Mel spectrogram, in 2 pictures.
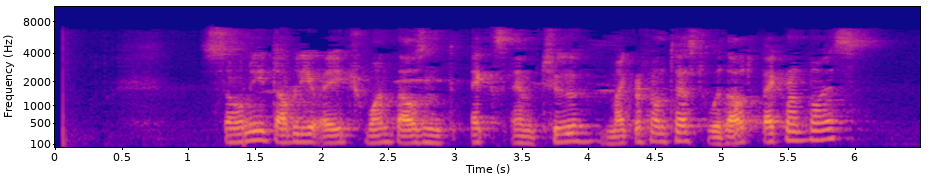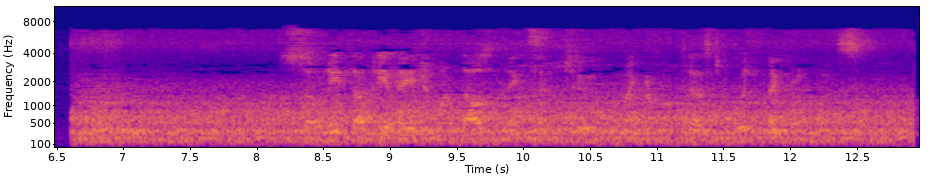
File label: Sony WH-1000XM2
